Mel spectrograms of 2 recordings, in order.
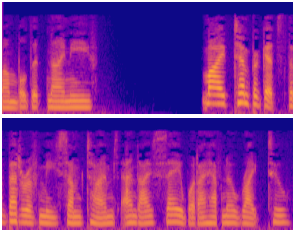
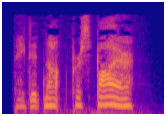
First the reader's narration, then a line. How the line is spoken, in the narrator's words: Berowyn whispered at her shoulder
